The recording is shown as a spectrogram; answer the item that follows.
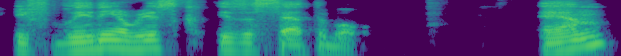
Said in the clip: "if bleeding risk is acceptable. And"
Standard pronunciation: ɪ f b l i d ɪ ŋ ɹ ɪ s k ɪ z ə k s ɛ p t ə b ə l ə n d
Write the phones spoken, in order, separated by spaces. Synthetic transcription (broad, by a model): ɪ f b l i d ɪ ŋ ɹ ɪ s k ɪ z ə s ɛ t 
